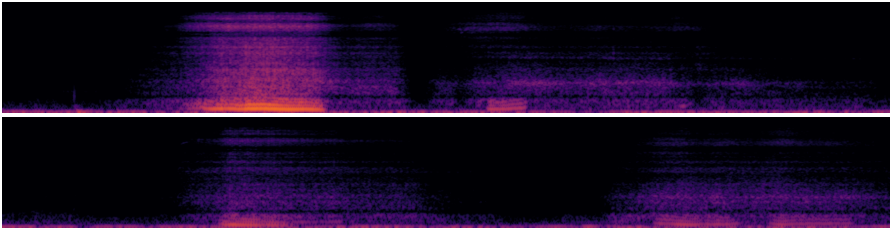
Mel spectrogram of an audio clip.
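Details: Snoring during sleep: a loud snorting breath followed by softer rattling snores.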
